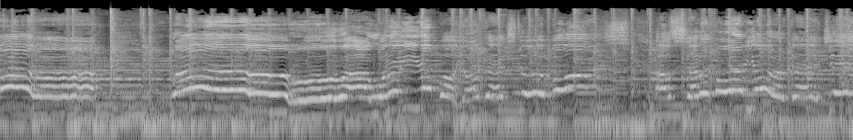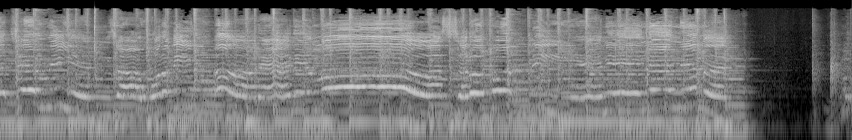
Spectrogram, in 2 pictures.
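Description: Singer with guitar performing a song, holding long, sliding vocal notes over steady chords; the music stops abruptly at the end.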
